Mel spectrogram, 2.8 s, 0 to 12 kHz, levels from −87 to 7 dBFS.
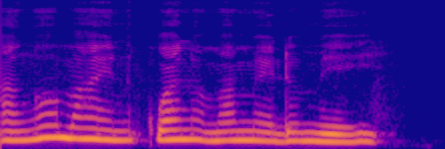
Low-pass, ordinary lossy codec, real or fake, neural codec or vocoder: none; none; real; none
